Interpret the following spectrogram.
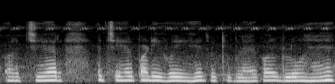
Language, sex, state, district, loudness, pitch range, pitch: Hindi, female, Delhi, New Delhi, -14 LUFS, 170-185 Hz, 180 Hz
